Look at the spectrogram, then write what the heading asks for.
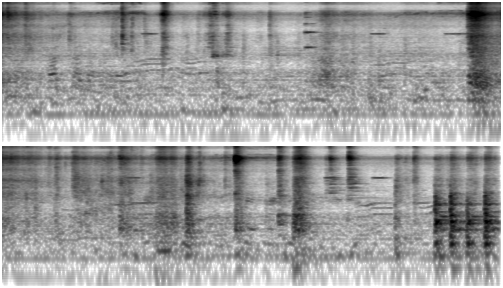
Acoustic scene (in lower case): cafe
